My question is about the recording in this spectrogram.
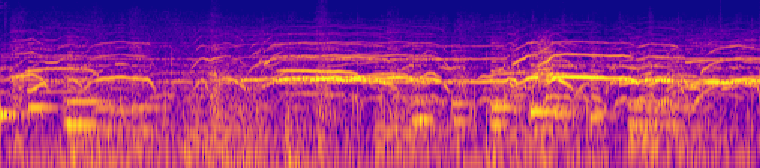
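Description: A crowd of young women shrieking and squealing excitedly as they chase after someone, many high voices overlapping, over a music score with steady held notes.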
